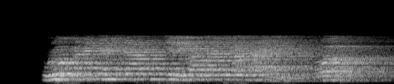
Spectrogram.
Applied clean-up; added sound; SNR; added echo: none; none; none; reverberation time 1.9 s.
